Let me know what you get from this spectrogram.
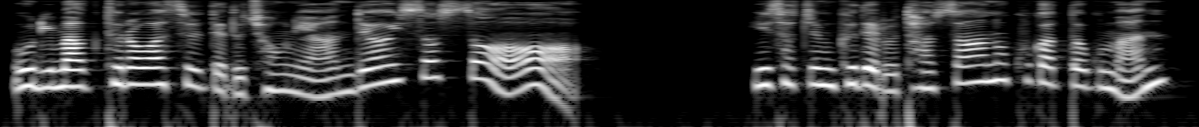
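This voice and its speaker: A woman's voice: mid-range voice, animated, normal speed, darkish tone, close to an everyday voice. A woman voicing a domineering older mother-in-law who scolds with contempt. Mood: scornful.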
